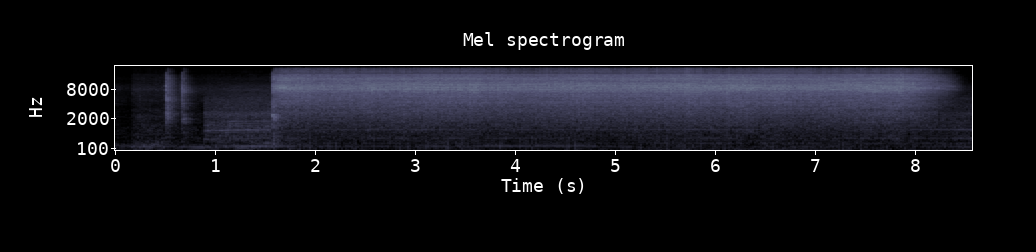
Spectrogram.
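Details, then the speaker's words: Brand-new Viv Arc plasma cutter, straight out of the box: faint clicks then a steady rush of air for about seven seconds with no arc crackle; widening the electrode gap didn't help; no pilot arc, air flow only, further fault suspected. "So guys, doesn't look like we're going to have any luck with this at all. I thought we might get away with it just by adjusting the little gap there, but obviously not. There's obviously something more wrong with it than that."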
